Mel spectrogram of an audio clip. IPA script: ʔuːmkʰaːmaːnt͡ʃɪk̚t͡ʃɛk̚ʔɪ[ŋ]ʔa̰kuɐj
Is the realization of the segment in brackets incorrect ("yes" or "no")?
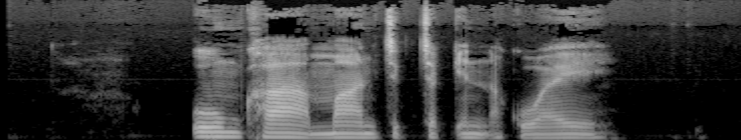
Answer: yes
